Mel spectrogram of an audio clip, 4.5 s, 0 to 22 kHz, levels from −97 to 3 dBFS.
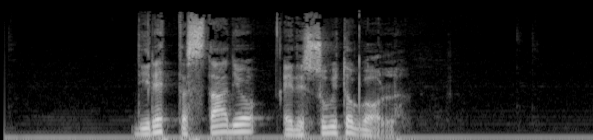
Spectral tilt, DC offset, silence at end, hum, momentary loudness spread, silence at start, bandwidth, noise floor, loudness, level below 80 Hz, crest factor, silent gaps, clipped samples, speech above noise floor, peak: -4 dB/octave; under 0.1%; 1.4 s; none; 11 LU; 0.05 s; 16.5 kHz; -48 dBFS; -21 LUFS; -44 dBFS; 20 dB; none; under 0.1%; 26 dB; -6 dBFS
